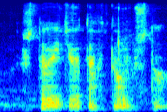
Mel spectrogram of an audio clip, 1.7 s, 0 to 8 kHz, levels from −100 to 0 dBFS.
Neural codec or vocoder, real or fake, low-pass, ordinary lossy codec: vocoder, 22.05 kHz, 80 mel bands, HiFi-GAN; fake; 7.2 kHz; none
